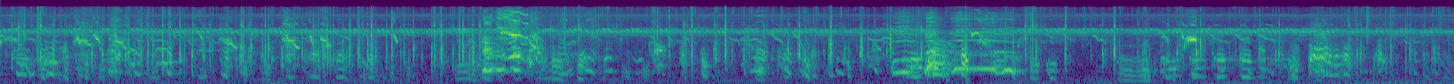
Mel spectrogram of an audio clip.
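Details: Chickens on a farm feeding, with dense clicking and pecking noises and occasional brief clucks and squeaky notes from several birds over a constant high hum.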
